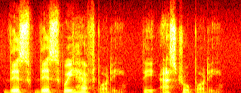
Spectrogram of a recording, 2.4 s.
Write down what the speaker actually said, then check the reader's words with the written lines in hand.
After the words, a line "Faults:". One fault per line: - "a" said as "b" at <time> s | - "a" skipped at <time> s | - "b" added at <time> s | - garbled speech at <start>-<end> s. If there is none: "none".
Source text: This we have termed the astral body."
This this we have body the astral body."
Faults:
- "this" added at 0.3 s
- "termed" said as "body" at 0.9 s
